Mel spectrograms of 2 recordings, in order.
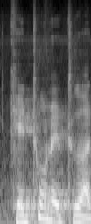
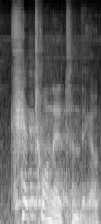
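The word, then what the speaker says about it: כתונת: 이 겉옷은 게토네트가 됩니다. 게토네트. 게토네트는 이제 우리말 발음이고요. 케토네트인데요. 케토네트.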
